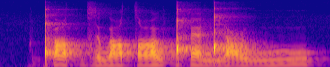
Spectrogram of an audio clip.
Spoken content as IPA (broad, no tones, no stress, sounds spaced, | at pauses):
ǃʼ u tˤ d͡z uː tˤ uː ǃʰ æ ŋ͡ǃ i ʕ uː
